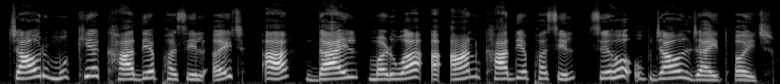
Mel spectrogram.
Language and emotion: Maithili, neutral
